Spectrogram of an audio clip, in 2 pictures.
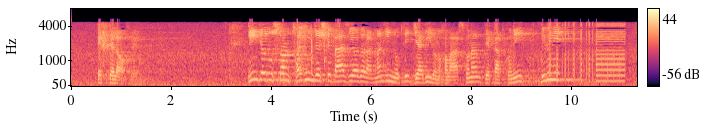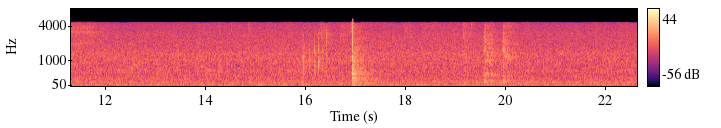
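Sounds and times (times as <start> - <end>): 
speech: 0.5 - 1.6, 3.5 - 11.1
mobile phone ringing or buzzing: 9.6 - 11.1.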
